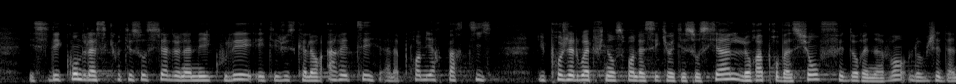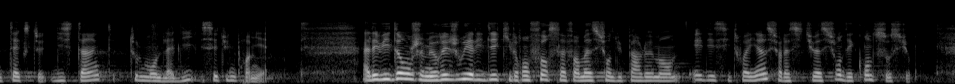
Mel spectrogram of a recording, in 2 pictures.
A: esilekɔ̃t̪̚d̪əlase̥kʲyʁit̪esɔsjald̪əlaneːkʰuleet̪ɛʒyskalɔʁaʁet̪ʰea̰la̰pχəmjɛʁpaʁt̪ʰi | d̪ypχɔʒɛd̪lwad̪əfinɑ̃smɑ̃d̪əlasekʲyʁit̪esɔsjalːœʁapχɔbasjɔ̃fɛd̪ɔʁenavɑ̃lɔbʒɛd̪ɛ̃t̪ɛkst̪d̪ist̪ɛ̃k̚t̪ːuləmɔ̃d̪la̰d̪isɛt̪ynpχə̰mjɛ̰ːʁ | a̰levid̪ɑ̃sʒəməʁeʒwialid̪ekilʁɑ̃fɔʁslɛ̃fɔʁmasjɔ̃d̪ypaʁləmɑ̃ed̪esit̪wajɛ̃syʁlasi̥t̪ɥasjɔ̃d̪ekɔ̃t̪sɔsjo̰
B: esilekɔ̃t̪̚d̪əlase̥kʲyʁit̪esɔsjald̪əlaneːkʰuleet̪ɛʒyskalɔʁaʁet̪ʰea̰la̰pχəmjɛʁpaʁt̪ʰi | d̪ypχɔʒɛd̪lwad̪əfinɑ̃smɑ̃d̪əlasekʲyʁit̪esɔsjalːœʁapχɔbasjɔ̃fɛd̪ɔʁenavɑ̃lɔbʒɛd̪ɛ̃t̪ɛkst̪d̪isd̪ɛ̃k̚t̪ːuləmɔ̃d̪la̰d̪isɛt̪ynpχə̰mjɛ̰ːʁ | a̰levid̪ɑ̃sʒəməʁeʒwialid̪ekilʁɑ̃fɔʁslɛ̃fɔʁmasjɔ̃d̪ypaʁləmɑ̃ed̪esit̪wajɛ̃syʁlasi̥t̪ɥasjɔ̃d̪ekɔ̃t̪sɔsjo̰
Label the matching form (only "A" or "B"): A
